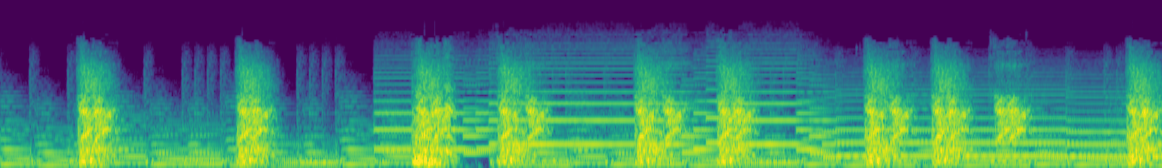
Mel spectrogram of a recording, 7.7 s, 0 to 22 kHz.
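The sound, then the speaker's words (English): Video game sound effects of enemy soldiers being shot and dying in a first-person shooter. Many sharp, harsh bursts repeat at fairly regular intervals over a steady, tonal musical background. “Okay, got the same sound effects as Wolfenstein 3D, man. Yeah, that was this is how Nazis sound when they die.”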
